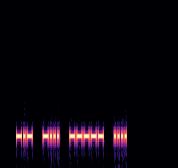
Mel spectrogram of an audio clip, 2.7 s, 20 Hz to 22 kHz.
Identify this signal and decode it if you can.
Morse code, heard as a keyed tone, about 46 wpm, spaced as for 33 wpm, 700 Hz. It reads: KB0H
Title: USA Call Signs - 4 Characters - 2x Character Spacing - 45wpm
